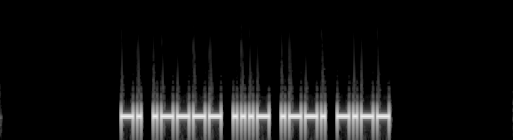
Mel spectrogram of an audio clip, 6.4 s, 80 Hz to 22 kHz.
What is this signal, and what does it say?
Morse code, heard as a keyed tone, about 23 wpm, 700 Hz. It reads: N1VPY
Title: Speed Racing - USA 1x3 Call Signs 20wpm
